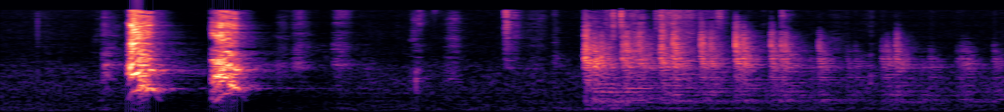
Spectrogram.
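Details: Female French bulldog playing with her mirror image: two loud sharp barks close together, a pause, then a spell of softer huffing, snuffling sounds.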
